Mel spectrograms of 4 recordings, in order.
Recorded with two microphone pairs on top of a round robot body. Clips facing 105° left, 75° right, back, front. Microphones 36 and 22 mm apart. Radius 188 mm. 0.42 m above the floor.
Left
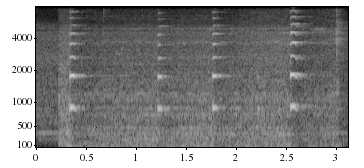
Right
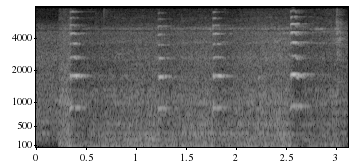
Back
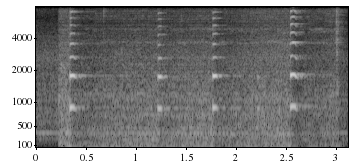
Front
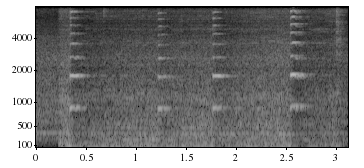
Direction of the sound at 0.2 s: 140° left.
